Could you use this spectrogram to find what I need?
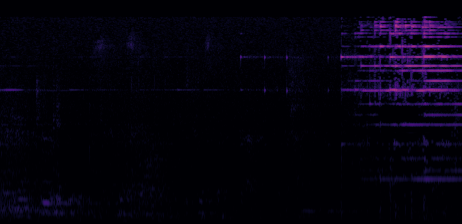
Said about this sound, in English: So we ring this bell.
